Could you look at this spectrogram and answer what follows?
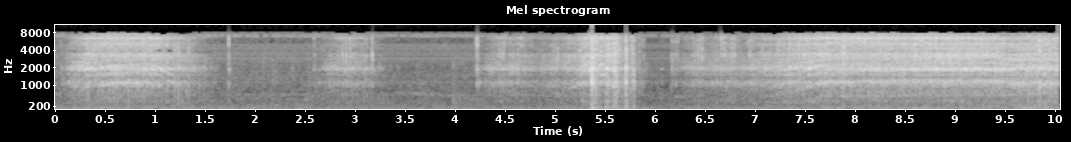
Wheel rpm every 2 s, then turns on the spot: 60, 10, 10, 60, 160.
none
